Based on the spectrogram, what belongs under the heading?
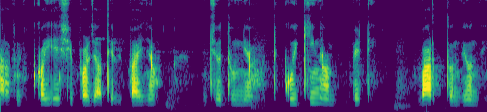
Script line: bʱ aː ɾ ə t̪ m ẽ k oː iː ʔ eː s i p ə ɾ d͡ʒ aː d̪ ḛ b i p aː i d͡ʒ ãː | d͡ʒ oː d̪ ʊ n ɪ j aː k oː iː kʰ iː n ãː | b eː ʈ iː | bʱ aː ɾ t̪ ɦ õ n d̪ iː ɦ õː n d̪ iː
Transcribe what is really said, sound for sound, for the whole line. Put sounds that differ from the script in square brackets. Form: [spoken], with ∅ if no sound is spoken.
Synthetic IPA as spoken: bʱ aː ɾ ə t̪ m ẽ k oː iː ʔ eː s i p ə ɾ d͡ʒ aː [t̪] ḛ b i p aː i d͡ʒ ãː | d͡ʒ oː d̪ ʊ n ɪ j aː k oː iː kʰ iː n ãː | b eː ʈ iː | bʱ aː ɾ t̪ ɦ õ n d̪ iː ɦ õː n d̪ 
